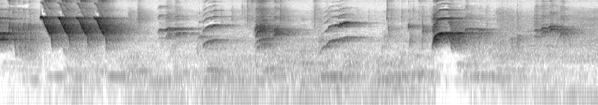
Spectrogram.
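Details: Canaries of several breeds, Larquet, Scotch Fancy, frosted and silver agate, in a caged stock gallery, singing in rapid high chirps, buzzy trills and rising whistled notes, several birds overlapping against a faint low background hum.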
